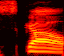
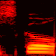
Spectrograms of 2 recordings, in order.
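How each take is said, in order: First: The vowel is short, like in dull. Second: The vowel is long, like in cool. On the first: "That's as uh, the Australian accent" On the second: "I can't call him School"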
